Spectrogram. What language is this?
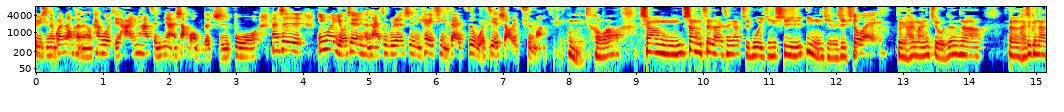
Chinese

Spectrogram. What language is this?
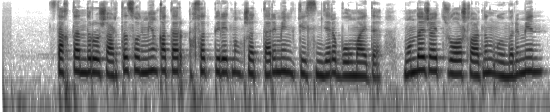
Kazakh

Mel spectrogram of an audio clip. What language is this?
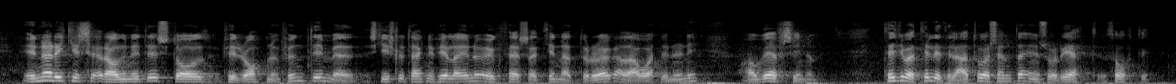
Icelandic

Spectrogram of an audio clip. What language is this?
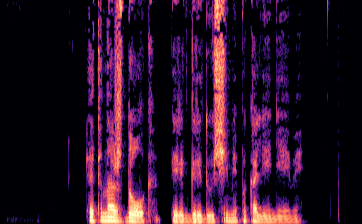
Russian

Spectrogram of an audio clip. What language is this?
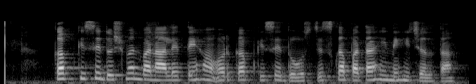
Hindi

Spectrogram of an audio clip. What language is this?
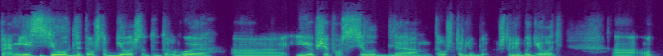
Russian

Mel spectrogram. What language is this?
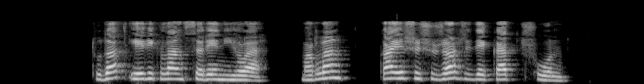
Mari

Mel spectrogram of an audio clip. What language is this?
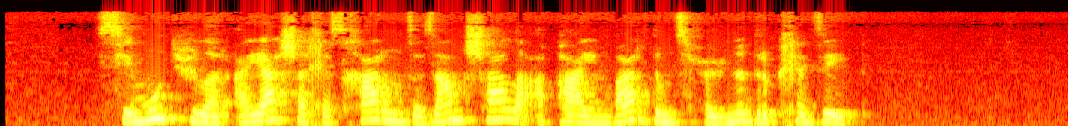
Abkhazian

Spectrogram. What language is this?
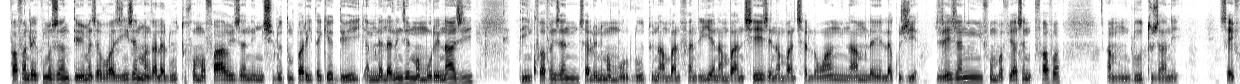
Sakalava Malagasy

